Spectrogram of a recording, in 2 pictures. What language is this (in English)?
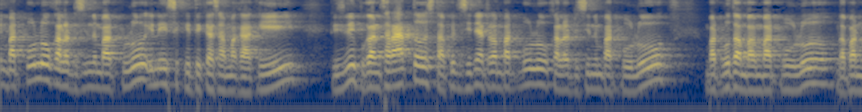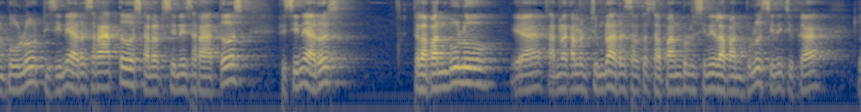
Indonesian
